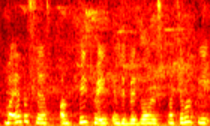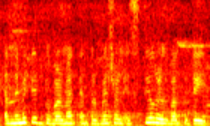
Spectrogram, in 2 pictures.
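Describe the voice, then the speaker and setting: A woman's voice: on the high side, fast talker. A young woman reading out a scripted first-person speech as a student presentation, in a recited manner. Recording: noisy ambient background.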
